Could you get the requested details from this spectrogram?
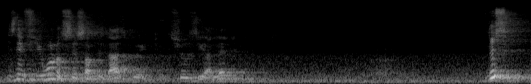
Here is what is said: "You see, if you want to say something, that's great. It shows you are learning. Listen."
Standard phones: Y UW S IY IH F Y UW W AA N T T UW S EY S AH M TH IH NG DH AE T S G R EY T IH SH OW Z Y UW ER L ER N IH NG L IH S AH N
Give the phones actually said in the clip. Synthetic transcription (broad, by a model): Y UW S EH IH F Y UW W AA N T T UW S EY S AH M TH IH NG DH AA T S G EY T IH SH OW Z Y UW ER L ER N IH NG L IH S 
